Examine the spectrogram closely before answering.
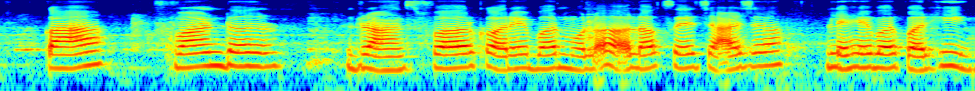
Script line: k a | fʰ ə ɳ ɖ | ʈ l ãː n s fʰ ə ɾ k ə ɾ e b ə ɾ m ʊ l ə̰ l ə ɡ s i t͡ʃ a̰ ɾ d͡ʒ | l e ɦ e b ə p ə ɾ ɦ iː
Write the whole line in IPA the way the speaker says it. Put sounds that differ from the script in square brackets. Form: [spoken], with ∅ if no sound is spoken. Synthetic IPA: k a | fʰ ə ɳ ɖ | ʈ [ɾ] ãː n s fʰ ə ɾ k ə ɾ e b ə ɾ m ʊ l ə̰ l ə ɡ s [e] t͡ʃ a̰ ɾ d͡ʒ | l e ɦ e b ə p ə ɾ ɦ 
